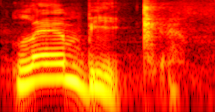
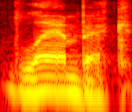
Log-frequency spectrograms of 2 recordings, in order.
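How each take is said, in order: First: The final syllable is said like 'beak'. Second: The final syllable is said like 'bick'. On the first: The speaker is being pretentious and authentic. The speaker calls it right. "if you want to pronounce it properly and also sound a little insufferable" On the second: The speaker is reading it as it is spelled. The speaker calls it wrong. "we see L-A-M-B-I-C and we go lambic"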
